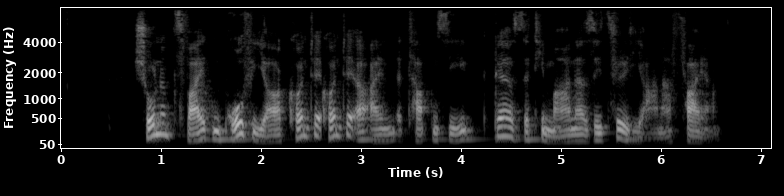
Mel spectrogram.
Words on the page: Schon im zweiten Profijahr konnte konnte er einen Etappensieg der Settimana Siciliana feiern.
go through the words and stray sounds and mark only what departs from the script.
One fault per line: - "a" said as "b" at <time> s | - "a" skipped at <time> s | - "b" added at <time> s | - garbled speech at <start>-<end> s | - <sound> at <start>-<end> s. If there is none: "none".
none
